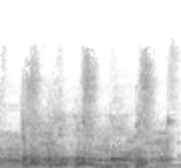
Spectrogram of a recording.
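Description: A dog barks in a few drawn-out, whiny yelps that run together over a couple of seconds, close and fairly loud, with no talking around it.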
